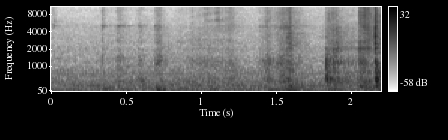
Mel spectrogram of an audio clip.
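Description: A sharp kitchen knife sawing through a raw butternut squash, the blade rasping through the dense flesh, with a knock near the end as it comes through onto the cutting board.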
